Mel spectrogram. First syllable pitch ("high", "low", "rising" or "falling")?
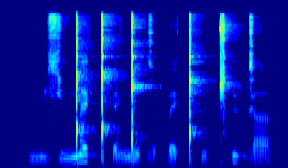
low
